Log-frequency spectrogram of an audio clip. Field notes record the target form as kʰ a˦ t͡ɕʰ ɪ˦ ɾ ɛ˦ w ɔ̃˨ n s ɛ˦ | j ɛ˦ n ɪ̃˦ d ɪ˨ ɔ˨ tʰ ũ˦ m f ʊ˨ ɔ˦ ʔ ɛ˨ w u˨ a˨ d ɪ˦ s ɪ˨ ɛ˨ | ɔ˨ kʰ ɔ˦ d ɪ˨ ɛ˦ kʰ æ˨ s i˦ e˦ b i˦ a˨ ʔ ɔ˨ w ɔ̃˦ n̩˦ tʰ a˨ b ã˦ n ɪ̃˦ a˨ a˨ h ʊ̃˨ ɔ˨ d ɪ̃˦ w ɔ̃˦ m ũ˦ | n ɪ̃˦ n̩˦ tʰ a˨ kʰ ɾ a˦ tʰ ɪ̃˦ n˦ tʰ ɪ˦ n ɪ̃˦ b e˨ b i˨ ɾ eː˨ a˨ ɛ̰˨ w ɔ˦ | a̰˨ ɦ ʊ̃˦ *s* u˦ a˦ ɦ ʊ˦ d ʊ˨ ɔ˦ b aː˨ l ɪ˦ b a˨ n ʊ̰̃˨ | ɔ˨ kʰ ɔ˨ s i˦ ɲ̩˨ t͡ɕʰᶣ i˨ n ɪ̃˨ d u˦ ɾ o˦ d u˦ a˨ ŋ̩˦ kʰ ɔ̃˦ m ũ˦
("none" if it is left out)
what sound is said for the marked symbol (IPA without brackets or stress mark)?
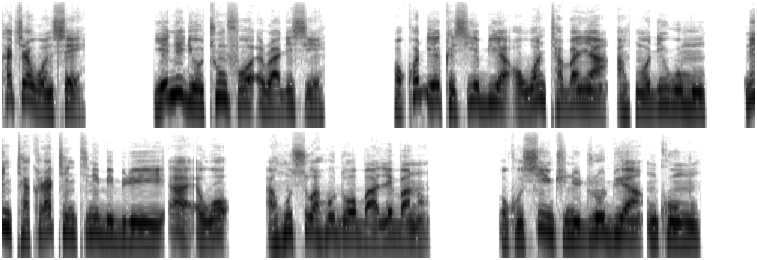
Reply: s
